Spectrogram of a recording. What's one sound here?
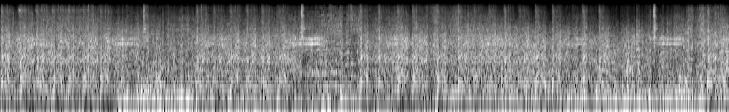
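Game gunfire bangs repeatedly.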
